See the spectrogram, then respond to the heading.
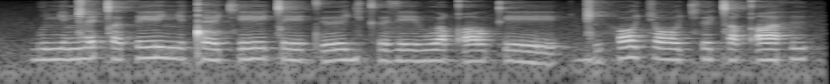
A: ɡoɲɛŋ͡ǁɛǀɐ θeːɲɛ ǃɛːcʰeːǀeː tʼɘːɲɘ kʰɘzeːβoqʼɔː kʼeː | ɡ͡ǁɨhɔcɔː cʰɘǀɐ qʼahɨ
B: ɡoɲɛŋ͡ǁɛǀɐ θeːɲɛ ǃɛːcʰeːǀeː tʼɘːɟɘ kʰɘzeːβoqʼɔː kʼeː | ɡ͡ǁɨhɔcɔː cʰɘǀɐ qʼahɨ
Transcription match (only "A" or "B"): B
